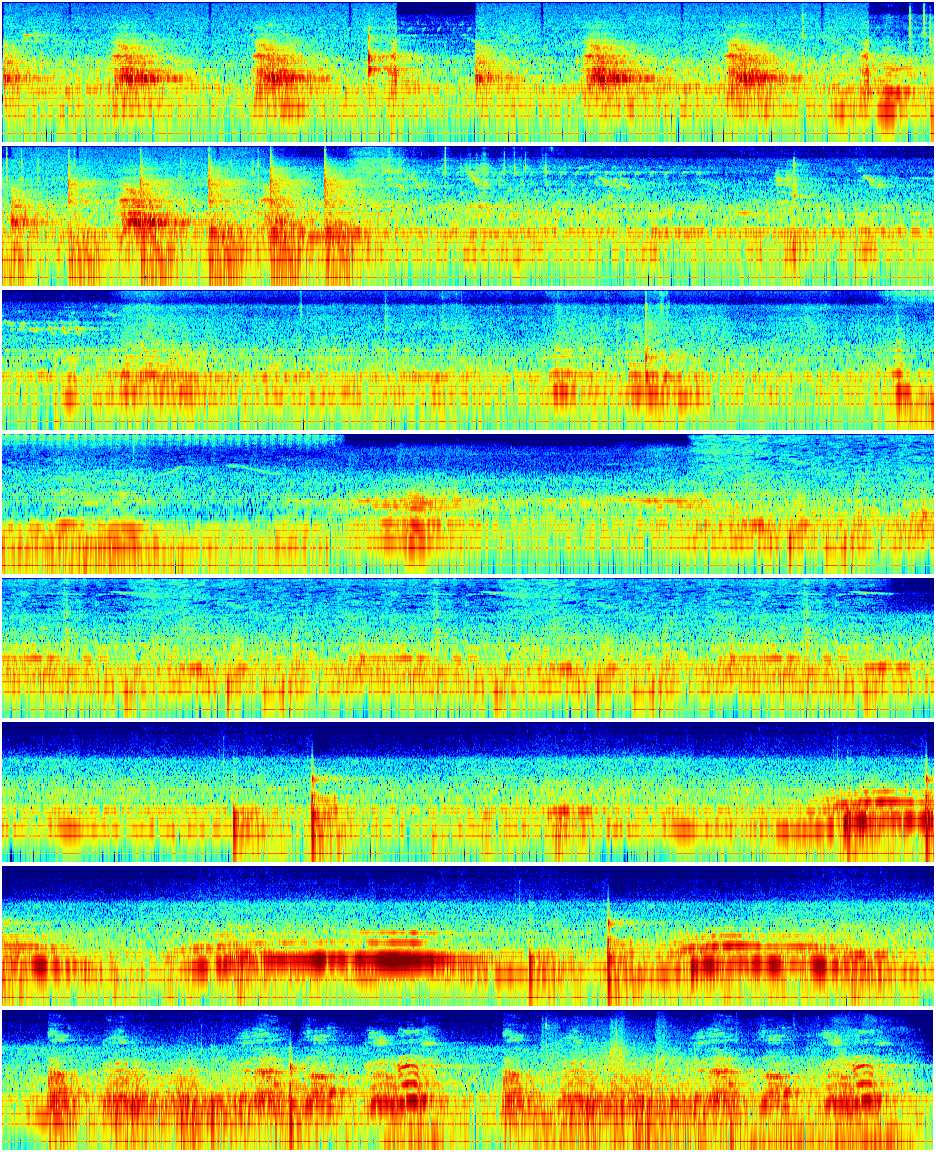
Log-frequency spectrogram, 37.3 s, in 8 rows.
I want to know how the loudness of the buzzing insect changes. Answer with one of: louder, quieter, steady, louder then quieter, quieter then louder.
steady.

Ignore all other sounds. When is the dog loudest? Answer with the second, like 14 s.
30 s.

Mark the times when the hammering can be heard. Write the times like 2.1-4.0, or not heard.
4.6-6.6.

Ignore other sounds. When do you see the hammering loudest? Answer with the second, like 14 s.
6 s.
